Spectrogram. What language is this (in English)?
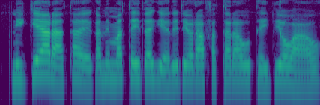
Kikuyu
